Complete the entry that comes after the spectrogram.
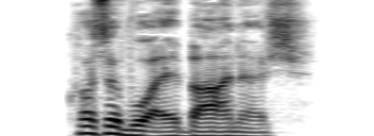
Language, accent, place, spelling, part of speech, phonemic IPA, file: German, Germany, Berlin, kosovo-albanisch, adjective, /ˈkɔsovoʔalˌbaːnɪʃ/, De-kosovo-albanisch.ogg
- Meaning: Kosovo Albanian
